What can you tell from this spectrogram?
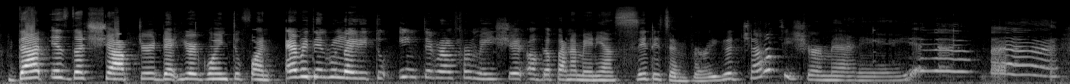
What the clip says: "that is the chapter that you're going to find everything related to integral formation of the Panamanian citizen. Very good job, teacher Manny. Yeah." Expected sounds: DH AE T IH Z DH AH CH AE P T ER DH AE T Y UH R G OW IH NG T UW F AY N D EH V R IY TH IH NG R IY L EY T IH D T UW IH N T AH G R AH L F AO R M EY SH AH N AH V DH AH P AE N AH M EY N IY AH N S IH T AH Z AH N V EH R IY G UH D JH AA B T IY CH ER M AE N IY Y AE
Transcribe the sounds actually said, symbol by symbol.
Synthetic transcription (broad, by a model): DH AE T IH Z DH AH CH AE P T ER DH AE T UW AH R G OW IH NG T UW F AY N D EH V R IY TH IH NG R IY L EY T IH D T UW IH N T AH G R AH L F AO R M EY SH AH N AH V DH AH P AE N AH M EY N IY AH N S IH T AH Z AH N V EH R IY G UH D CH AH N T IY SH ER M AE N IY Y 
